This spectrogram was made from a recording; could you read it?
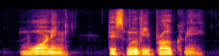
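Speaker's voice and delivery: plain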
